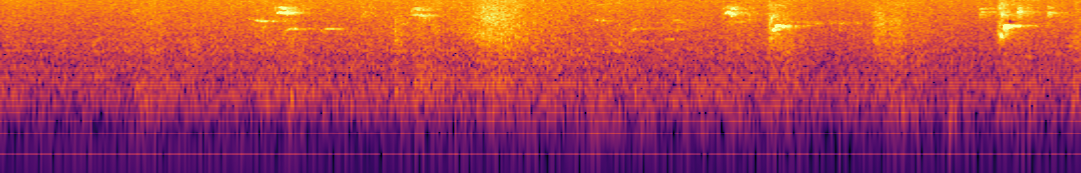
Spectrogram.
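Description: Faint, scattered high chirps from small songbirds, with two louder sharp call notes about five and six seconds in, over a quiet background hiss.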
